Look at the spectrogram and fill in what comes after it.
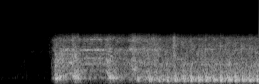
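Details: Cold start of a John Deere 325 at 615 hours on the choke, with icicles on the machine the day after mudding. The first attempt dies, then it catches and settles into a busy, slightly uneven idle after a few rough beats; the owner thinks the oil needs changing soon.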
